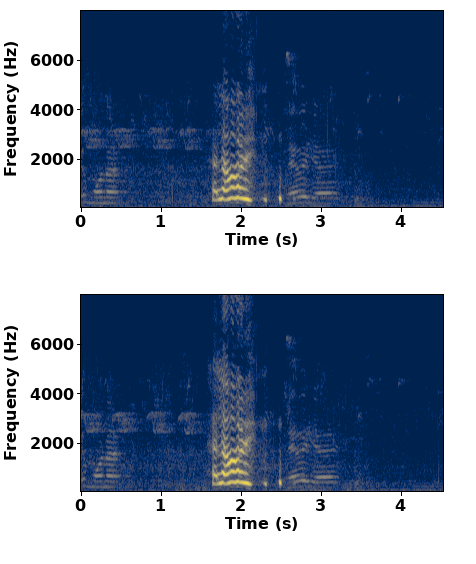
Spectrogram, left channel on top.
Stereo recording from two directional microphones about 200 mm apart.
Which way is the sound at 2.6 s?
35° left (ahead or behind).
